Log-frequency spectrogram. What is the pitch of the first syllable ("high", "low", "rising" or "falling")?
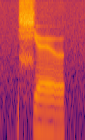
low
